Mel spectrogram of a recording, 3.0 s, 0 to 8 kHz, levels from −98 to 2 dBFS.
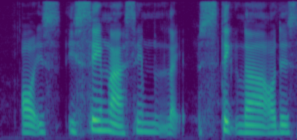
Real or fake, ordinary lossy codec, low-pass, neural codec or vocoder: fake; none; none; codec, 16 kHz, 16 kbps, FunCodec, trained on Chinese and English, 50 frames a second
